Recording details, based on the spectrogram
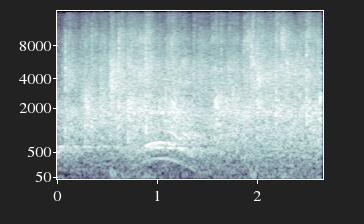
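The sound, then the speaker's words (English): Sustained applause from a crowd fills the space, a dense steady wash of clapping with a brief whistle-like tone rising and falling in the middle. “That's a lot of applause.”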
